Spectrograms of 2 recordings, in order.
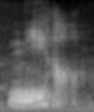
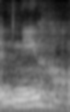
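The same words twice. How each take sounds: First: "ni hao" with open "ni", no n before "hao"; contrasting plain "ni hao"; no final n. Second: "nin hao" with a clear n closing "nin"; "nin hao", n clearly heard; stressed final n. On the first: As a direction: leave "ni" open, straight into "hao". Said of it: "and not the". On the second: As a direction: sound the n before "hao". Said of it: "stress this n at the end". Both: Shown as a demonstration.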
